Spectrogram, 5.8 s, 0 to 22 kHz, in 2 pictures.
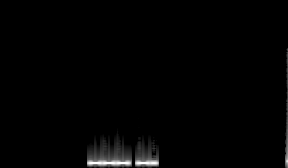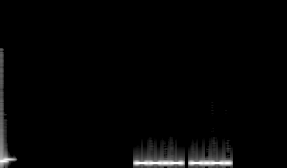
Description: Morse code, heard as a keyed tone, about 36 wpm, 700 Hz. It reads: ON QC
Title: US States and Canadian Provinces 35wpm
